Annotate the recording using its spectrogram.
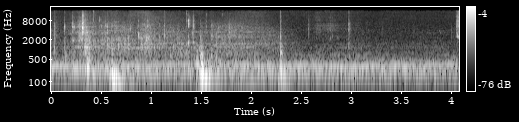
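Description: Steady low hum inside a parked car's cabin. Over it are a few soft thumps about half a second and a second and a half in, and a light click a little after two seconds, from a takeout bag and an iced-drink cup being handled.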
